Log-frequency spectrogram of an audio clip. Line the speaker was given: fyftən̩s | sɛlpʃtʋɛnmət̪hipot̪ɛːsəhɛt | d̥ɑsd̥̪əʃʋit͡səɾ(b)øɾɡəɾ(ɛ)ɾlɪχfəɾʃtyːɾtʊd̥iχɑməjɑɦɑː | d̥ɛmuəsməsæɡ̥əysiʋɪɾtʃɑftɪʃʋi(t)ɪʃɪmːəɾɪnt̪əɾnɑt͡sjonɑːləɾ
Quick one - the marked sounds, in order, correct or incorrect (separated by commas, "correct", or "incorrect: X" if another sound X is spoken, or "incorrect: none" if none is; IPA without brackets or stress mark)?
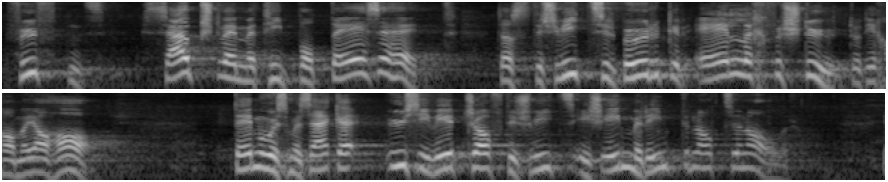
correct, incorrect: ɛː, incorrect: t͡s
